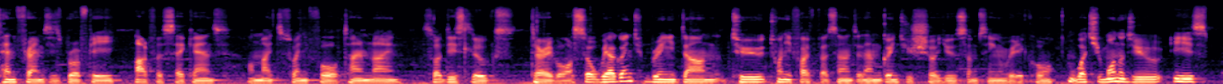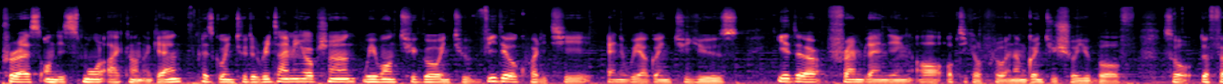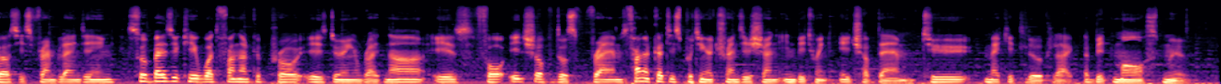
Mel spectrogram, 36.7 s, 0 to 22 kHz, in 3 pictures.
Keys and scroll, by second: 5.4 h, 10.7 Right, 36.4 space.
